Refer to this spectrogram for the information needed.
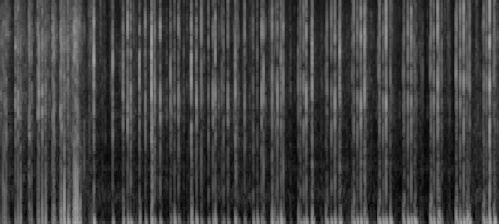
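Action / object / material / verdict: tap / small rigid paperboard box / paperboard / none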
